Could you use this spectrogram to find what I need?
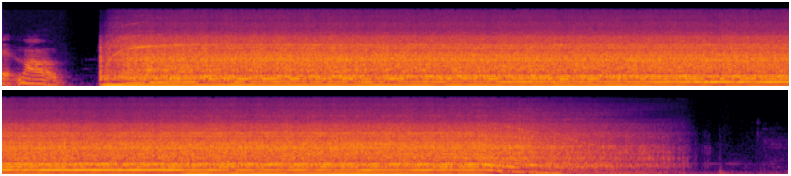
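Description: A blender whirs loudly and steadily, then winds down.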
